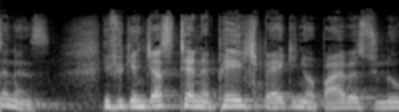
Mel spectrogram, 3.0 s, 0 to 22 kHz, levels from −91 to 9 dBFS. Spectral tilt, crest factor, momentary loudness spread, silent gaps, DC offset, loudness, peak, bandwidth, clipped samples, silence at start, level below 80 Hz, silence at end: -5 dB/octave; 18 dB; 11 LU; none; under 0.1%; -25 LUFS; -8 dBFS; 14.5 kHz; under 0.1%; 0 s; -66 dBFS; 0 s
